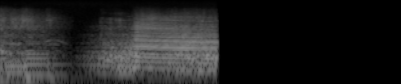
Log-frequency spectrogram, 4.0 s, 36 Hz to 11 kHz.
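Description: A stock car's V8 engine running at speed, a steady, many-toned sound rising slightly in pitch, starting about a second in. Just over two seconds in, the audio cuts off abruptly into complete silence.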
